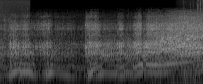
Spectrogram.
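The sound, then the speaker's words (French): Squealing tires and engine roar from the car chase in the Steve McQueen film Bullitt. A loud, continuous rumble runs throughout, with wavering high-pitched screeches rising over the deep drone. “La plus longue course-poursuite de l'histoire du cinéma.”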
